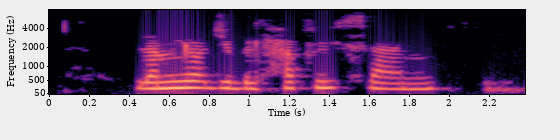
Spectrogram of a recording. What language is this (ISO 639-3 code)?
ara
